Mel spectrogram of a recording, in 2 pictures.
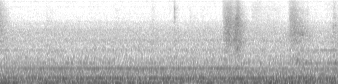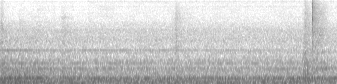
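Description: Steady low machine hum, with three brief scratchy sounds about four and a half, six and thirteen seconds in.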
